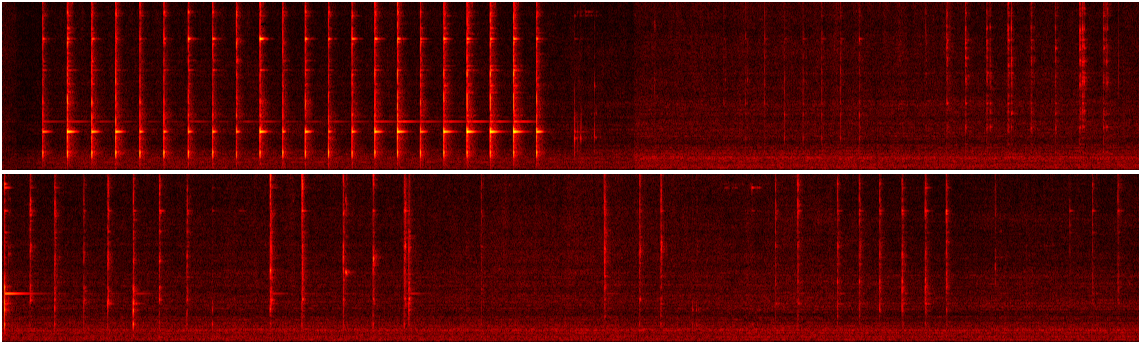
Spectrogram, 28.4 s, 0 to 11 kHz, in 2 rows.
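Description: Hand hammer striking hot mild steel on a small 30 kg Acciaio anvil: a quick run of about twenty ringing blows, roughly three a second, drawing down a thin leaf stem, which stops about seven seconds in. After that a steady background sound continues, with a few scattered light taps.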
